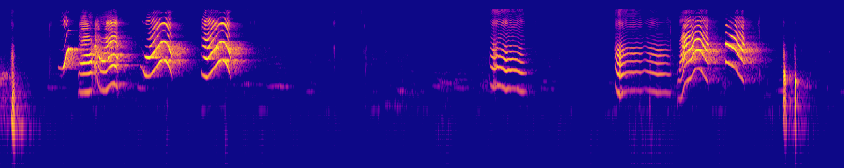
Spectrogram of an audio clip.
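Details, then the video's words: Talking rose-ringed parakeet kept as a pet, said to say "mummy", gives clustered, wavering, harmonic phrases in rapid pairs and triplets with short silent gaps, ending with a sharp click. "Mummy Bolne Wala Tota || Batuni Tota Mitthu || Talking Parrot"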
